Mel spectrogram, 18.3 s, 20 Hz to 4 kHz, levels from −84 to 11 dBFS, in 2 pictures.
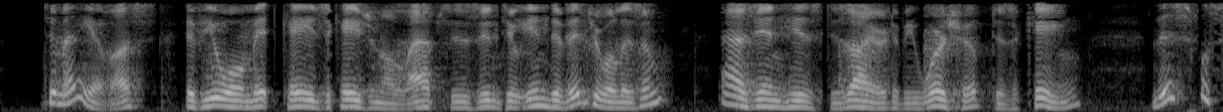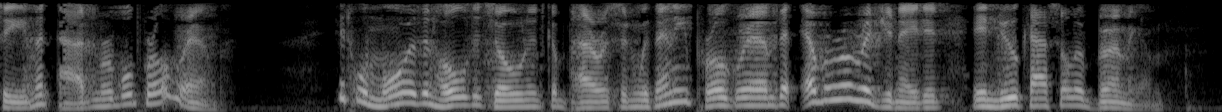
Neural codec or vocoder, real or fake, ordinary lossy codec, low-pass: none; real; AAC, 16 kbps; 3.6 kHz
